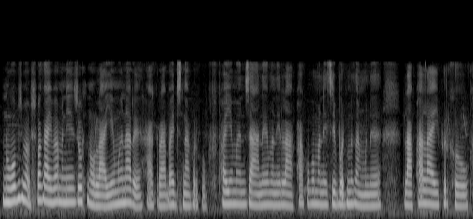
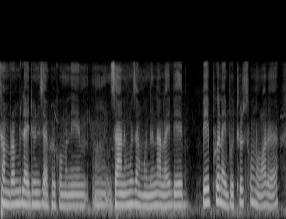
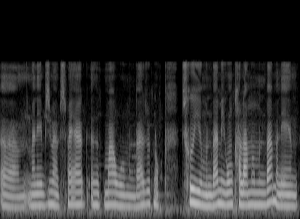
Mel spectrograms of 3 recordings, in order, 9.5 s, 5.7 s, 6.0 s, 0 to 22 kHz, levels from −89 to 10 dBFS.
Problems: none marked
